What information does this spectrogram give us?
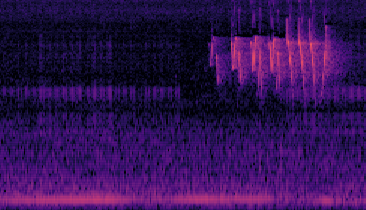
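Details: A Northern Waterthrush sings over a swamp in early morning before sunrise: a loud, ringing run of about ten sharp down-slurred notes that speed up toward the end, over a steady low hum.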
